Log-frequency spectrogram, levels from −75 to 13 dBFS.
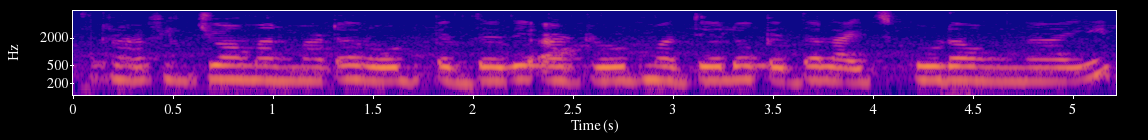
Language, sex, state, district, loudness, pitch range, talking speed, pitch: Telugu, female, Andhra Pradesh, Srikakulam, -23 LUFS, 230-245 Hz, 125 wpm, 240 Hz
